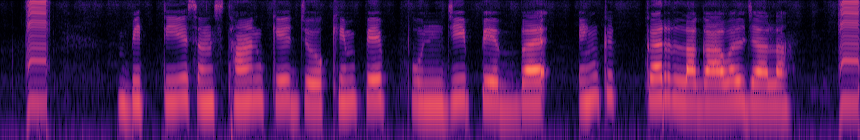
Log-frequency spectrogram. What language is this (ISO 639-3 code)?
bho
